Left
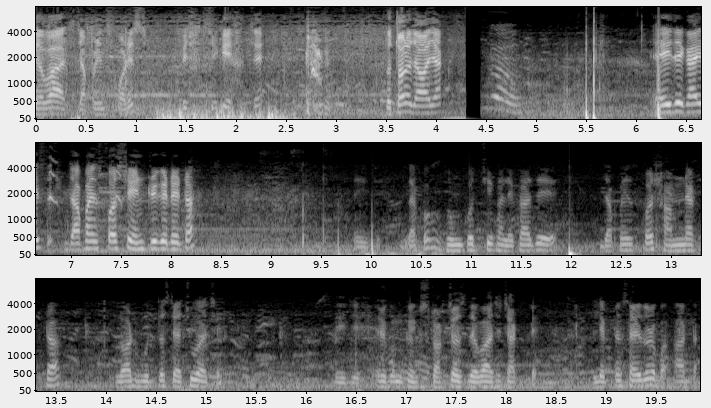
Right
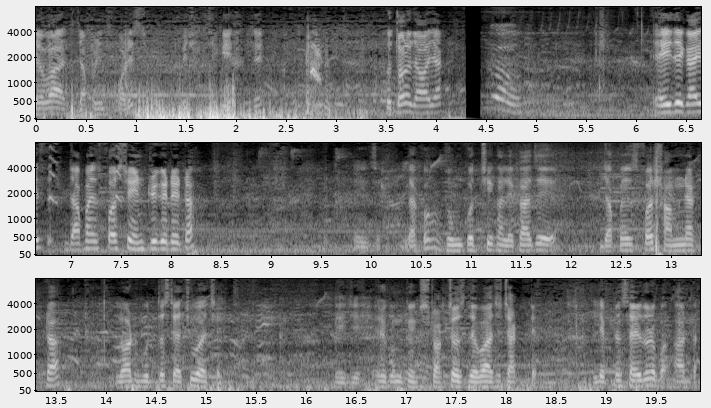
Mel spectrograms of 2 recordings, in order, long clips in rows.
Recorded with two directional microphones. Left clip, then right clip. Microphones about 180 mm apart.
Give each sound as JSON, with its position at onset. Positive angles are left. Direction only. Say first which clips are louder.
{"t": 0.0, "sound": "speech", "louder": "left 6 dB", "side_deg": 0}
{"t": 4.5, "sound": "speech", "louder": "right 2 dB", "side_deg": -50}
{"t": 6.2, "sound": "speech", "louder": "left 1 dB", "side_deg": -10}
{"t": 10.3, "sound": "speech", "louder": "right 4 dB", "side_deg": -15}
{"t": 16.3, "sound": "speech", "louder": "right 4 dB", "side_deg": -15}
